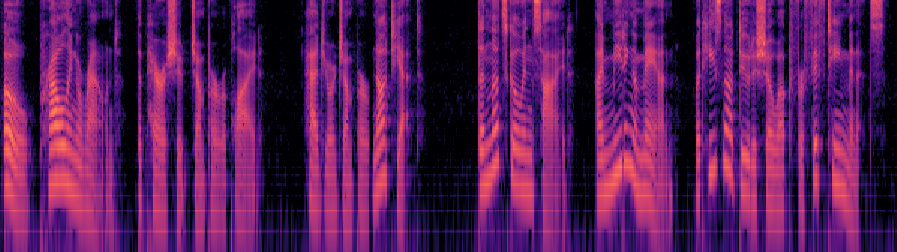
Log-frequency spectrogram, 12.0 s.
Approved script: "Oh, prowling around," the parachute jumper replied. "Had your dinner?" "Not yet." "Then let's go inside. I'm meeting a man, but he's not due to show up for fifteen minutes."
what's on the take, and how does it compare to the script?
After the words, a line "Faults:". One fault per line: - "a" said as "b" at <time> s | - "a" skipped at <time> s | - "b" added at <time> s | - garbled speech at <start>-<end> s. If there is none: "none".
"Oh, prowling around," the parachute jumper replied. "Had your jumper?" "Not yet." "Then let's go inside. I'm meeting a man, but he's not due to show up for fifteen minutes."
Faults:
- "dinner" said as "jumper" at 4.5 s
